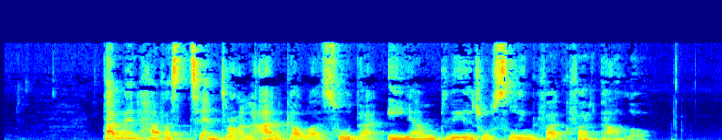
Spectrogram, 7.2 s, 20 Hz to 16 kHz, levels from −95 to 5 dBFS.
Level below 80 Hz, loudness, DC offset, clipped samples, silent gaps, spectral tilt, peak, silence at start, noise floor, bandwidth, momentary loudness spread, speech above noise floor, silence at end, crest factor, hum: -64 dBFS; -23 LUFS; under 0.1%; under 0.1%; none; -3 dB/octave; -2 dBFS; 1.05 s; -64 dBFS; 11.5 kHz; 10 LU; 40 dB; 0.5 s; 22 dB; none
